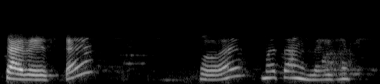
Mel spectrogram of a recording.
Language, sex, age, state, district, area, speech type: Marathi, female, 18-30, Maharashtra, Kolhapur, rural, conversation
